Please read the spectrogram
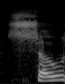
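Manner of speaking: "so" lifted high and loud, held apart; single out "so" as the key word; stress on so. Shown as a demonstration. Preacher isolating one word of John three sixteen.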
